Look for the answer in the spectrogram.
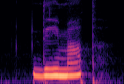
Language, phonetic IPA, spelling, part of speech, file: Czech, [ˈdiːmat], dýmat, verb, Cs-dýmat.ogg
- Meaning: to smoke (to give off smoke)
